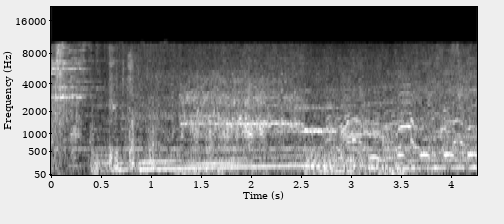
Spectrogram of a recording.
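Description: A car engine revving up, its pitch rising steadily, with tyres squealing in short chirps in the second half.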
